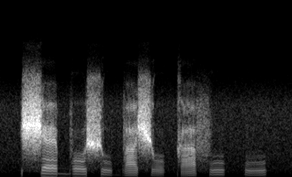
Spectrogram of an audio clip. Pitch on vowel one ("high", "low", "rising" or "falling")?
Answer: high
